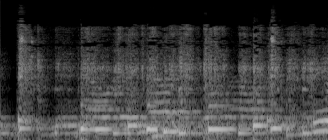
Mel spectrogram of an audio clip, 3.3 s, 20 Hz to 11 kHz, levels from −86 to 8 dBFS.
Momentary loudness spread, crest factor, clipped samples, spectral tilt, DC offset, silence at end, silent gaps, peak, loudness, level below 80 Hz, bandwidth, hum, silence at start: 7 LU; 12 dB; under 0.1%; -7 dB/octave; under 0.1%; 0 s; none; -12 dBFS; -24 LUFS; -50 dBFS; 6.8 kHz; none; 0 s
